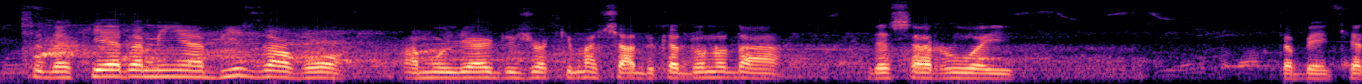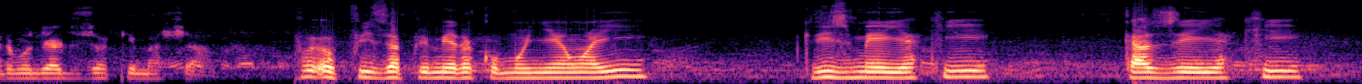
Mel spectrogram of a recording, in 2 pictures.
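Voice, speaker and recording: A high-pitched male voice at a moderate pace, fairly even in intonation, with big swings in loudness, long, frequent pauses and noticeable background noise. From Sorocaba, São Paulo state, Brazil. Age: 70s. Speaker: longtime local resident. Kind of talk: documentary interview.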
